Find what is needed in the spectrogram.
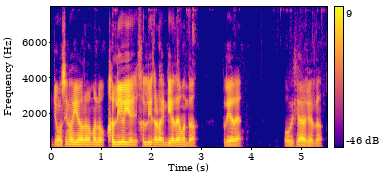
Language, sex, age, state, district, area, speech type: Dogri, male, 18-30, Jammu and Kashmir, Jammu, urban, spontaneous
